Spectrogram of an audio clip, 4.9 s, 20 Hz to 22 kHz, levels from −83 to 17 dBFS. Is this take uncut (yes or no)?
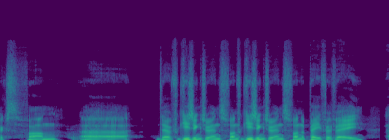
no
